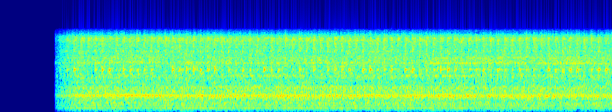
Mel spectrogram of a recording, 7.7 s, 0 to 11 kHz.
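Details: 1997 Subaru Legacy Outback flat-four at idle, cold: fast fairly even knock three to four a second; began faint in winter, now every start, fades after about 20 minutes warm-up, returns briefly at idle; cause unknown.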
